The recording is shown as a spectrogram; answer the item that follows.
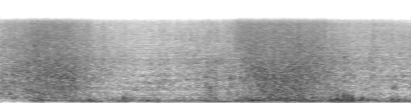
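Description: Small lake waves washing onto the shore, two surges about two seconds apart, with wind rumbling on the microphone.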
